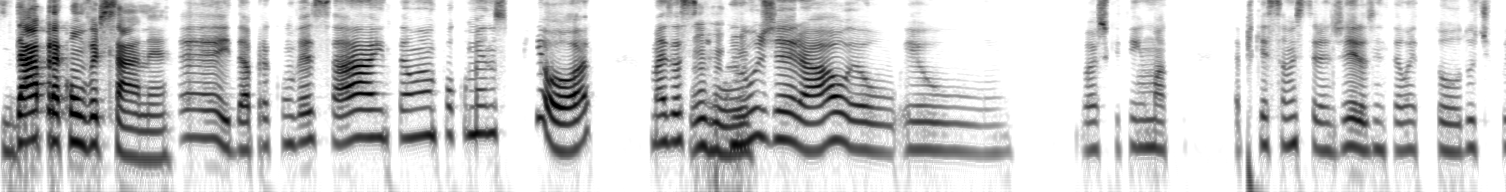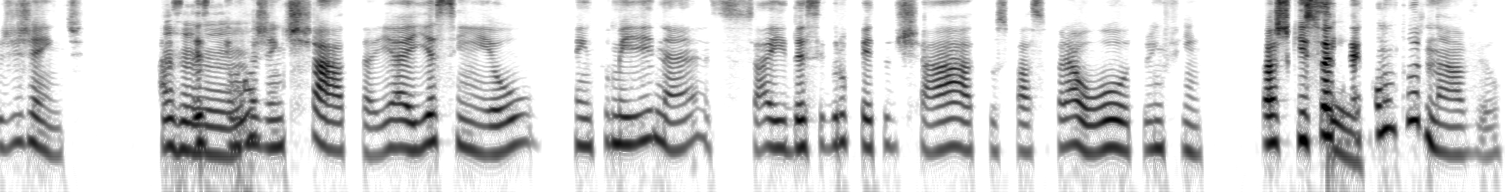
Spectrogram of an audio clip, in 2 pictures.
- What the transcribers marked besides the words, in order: none
- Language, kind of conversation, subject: Portuguese, advice, Como lidar com a ansiedade em festas e reuniões sociais?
